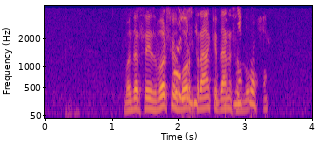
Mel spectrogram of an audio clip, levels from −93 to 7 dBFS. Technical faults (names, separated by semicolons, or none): speech suppressed in double talk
